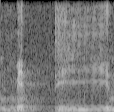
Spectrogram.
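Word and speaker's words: الدين: Maliki yawmiddin. Middin mempunyai shaddah.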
